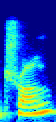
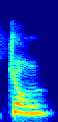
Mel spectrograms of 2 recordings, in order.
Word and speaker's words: Trung: show they call me trung so the vietnamese pronunciation is chong i had no idea until i moved to vietnam 25.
